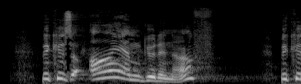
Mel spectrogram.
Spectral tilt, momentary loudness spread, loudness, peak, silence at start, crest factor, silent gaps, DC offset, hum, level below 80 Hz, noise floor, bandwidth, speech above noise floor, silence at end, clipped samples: -5 dB/octave; 9 LU; -25 LUFS; -10 dBFS; 0.45 s; 16 dB; none; under 0.1%; none; -62 dBFS; -58 dBFS; 15 kHz; 34 dB; 0 s; under 0.1%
